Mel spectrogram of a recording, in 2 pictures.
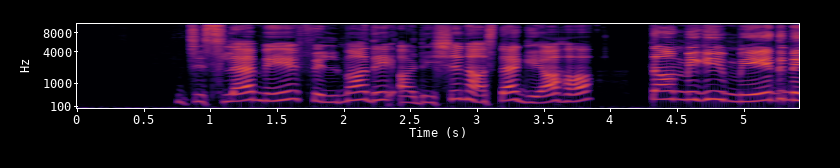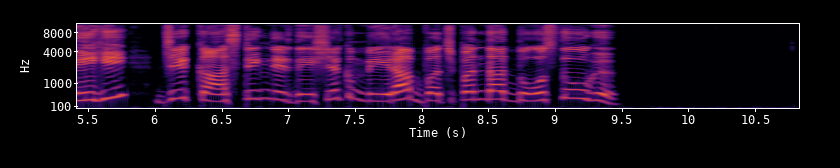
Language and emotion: Dogri, surprised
